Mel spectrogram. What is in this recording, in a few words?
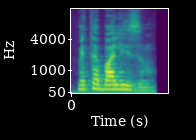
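"metabolizm", Azerbaijani; Orfoqrafiya Lüğəti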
